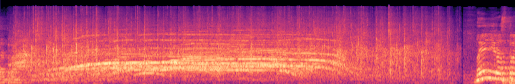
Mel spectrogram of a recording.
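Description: Audience applauding, with many voices from the crowd rising over the clapping in the middle, then dying away near the end.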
